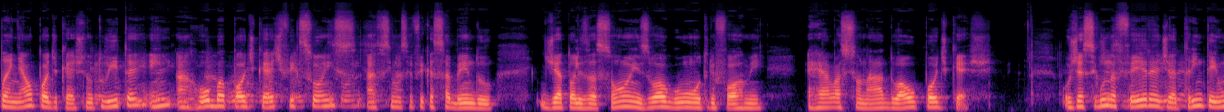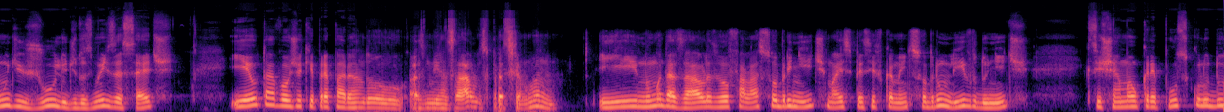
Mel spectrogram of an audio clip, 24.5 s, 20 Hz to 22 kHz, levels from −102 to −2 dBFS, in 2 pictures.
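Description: This speech clip has two technical faults. From 0.8 to 4.09 s, and again from 10.55 to 11.94 s, there is a feedback echo between two devices. Each stretch of speech returns roughly every 300 ms, thinner and ringing, at up to about 12 dB below the direct sound. A second device in the room is playing the call back into the microphone. The echo canceller cannot remove sound it did not play itself, so the repeat goes round the loop again. From 15.8 to 22.49 s, a call bitrate drop makes the speech rough and watery. The top of the spectrum falls from 20 kHz to 8 kHz, so the sound also turns muffled. The worst stretch lasts about 1.85 s. This fits the encoder being pushed from roughly 64 kbps down to about 9 kbps after the call's bandwidth estimate fell.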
